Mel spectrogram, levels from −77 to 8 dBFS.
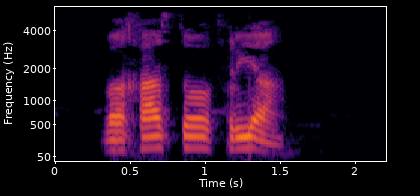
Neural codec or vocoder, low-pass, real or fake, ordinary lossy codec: vocoder, 44.1 kHz, 128 mel bands every 256 samples, BigVGAN v2; 5.4 kHz; fake; MP3, 32 kbps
